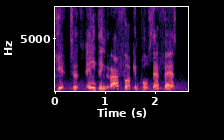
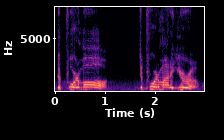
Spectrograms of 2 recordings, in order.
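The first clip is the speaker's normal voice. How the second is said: mock outcry; 7 semitones higher than usual. Streamer mimicking commenters demanding deportations, high mock outcry. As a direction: imitate commenters clamouring, pitched up.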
